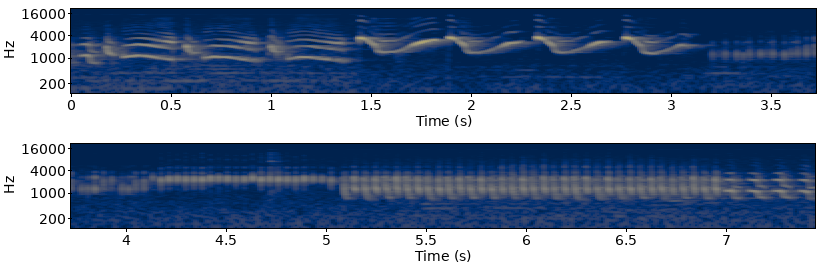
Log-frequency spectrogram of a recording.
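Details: Waterslager (Malinois) canary singing a tour that imitates a northern cardinal: repeated loud down-slurred whistles, then a low rolling trill and a dense buzzy rattle.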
